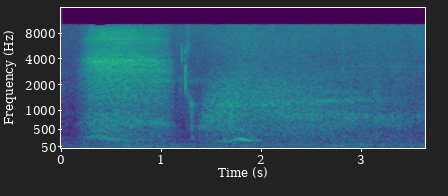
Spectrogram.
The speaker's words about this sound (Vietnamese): Thì trước khi á, mình vào trong cái ngồi thiền á, thì mình hít thở 3 lần. Hít mũi, thở miệng ra. Mình tưởng tượng như tất cả các phiền não, tất cả các xui xẻo, tất cả gì nó đi ra hết.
